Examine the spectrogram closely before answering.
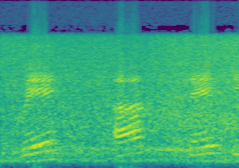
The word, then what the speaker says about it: Wati: W A T I dibacanya Wati.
